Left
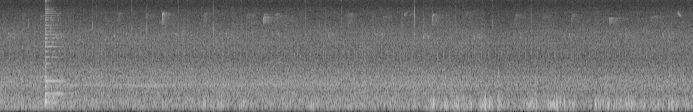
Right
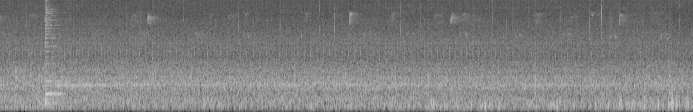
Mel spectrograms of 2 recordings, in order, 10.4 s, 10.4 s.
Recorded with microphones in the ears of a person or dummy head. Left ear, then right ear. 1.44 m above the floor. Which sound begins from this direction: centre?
A guitar, at 0.7 s.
